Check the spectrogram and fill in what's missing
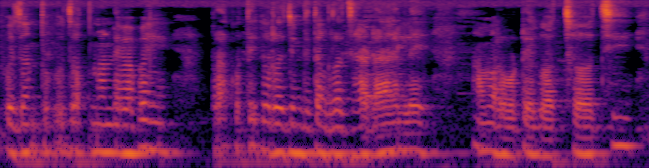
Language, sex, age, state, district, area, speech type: Odia, female, 60+, Odisha, Khordha, rural, spontaneous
